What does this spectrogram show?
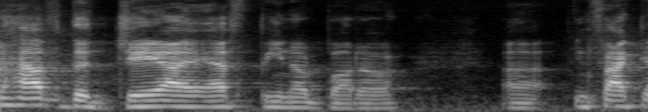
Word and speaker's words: GIF: When And so like he came he came out and he's like it's pronounced Jif, not GIF.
